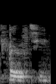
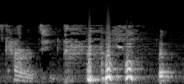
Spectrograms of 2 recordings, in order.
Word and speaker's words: keratin: particularly i just bitter she pronounced keratin as carotene but no i agree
